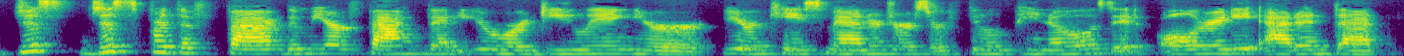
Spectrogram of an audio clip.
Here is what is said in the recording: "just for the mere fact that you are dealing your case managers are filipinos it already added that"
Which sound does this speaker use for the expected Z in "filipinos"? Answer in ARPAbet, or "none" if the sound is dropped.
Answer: Z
